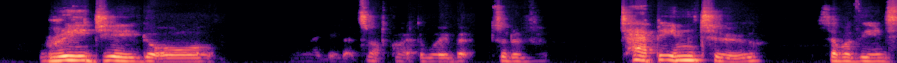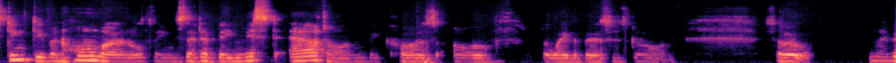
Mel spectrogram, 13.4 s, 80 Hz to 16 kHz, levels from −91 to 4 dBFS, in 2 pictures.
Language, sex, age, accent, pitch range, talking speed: English, female, 50-69, Australian, 170-220 Hz, 160 wpm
